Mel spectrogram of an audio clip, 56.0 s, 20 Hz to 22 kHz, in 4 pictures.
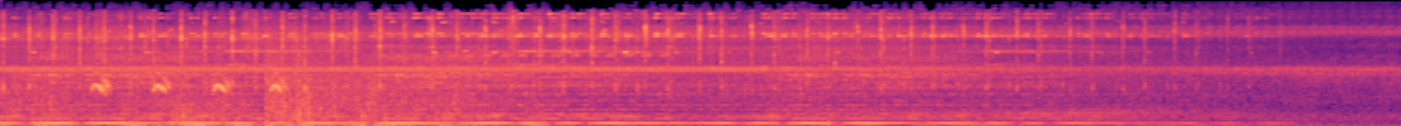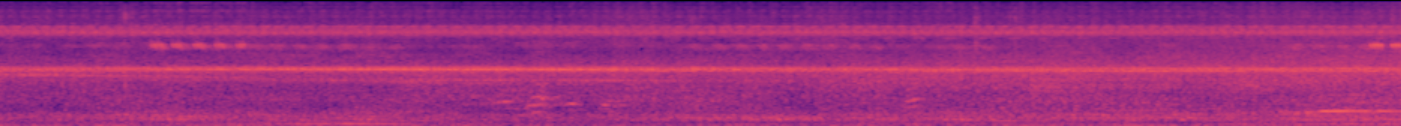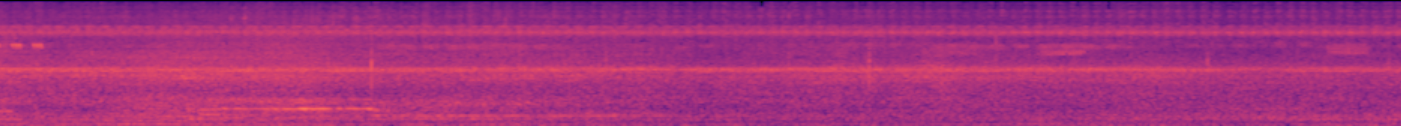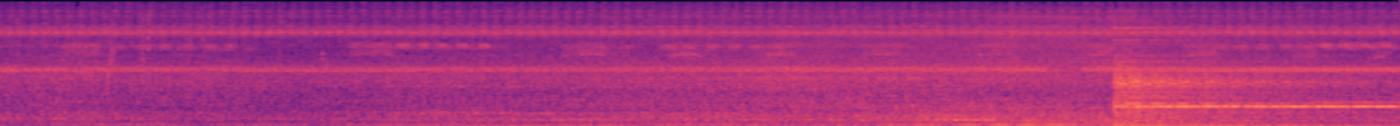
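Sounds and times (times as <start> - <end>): high whine: 0.0 - 13.4, 53.2 - 56.0
held drone tones: 0.0 - 13.5, 53.2 - 56.0
faint high chirps: 53.2 - 56.0.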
